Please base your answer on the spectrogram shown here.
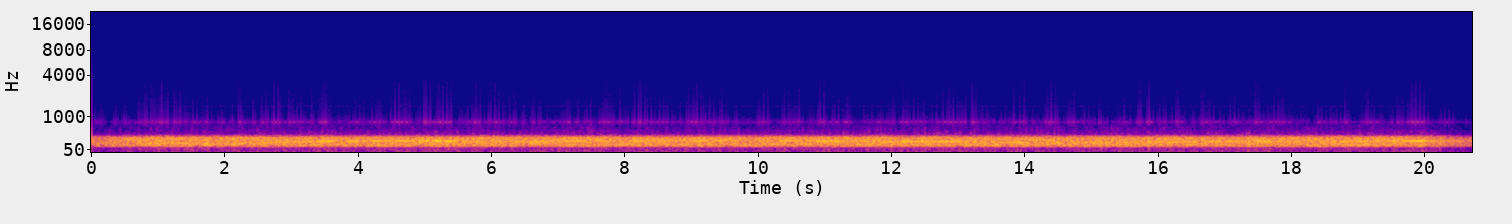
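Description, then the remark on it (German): An underwater ocean sound known as the Whistle, recorded by NOAA: a steady, low droning tone that holds at an even loudness for about twenty seconds, with a faint higher thread above it and no voices. “Das, was ihr gerade gehört habt, wird von der Noah oder von den Leuten, die es gehört haben, als Whistle bezeichnet.”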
